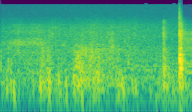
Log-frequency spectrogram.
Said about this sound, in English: And that was an interesting noise, wasn't it? That was the cupboard above the bedside cabinet rattling when I closed the door.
